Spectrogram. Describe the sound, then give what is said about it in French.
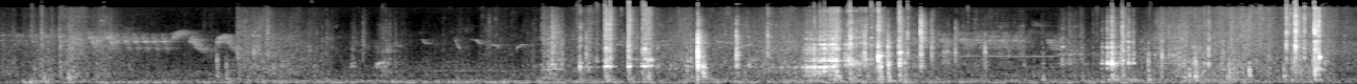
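Pruning shears cut hollow Japanese knotweed stems, making a dense run of sharp clicks and crackly rustling of stalks and leaves that builds in the second half after a quieter start. “Je vais chercher un sécateur pour couper un peu à polygonome.”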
